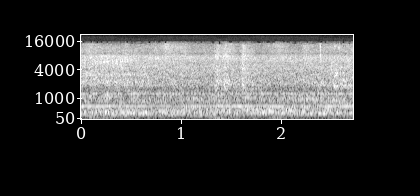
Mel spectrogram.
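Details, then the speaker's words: Daxtromn AGH-6.2kW-pro hybrid inverter with three Longi Solar 540W panels, running under load: quiet, steady fan hum with a clean constant mid-pitch tone, no rattle or wobble; the two cooling fans run smoothly and continuously, slightly noisy but normal. "Chà, tôi nhận thấy một điều như vậy về tiếng ồn hơi ồn một chút nhưng như bạn có thể thấy, hai quạt này được điều chỉnh trơn tru Hiện tại chúng được điều chỉnh trơn tru, ống quạt hoạt động liên tục ngay cả khi có tải."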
